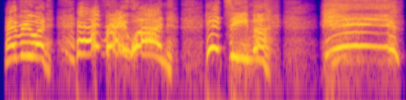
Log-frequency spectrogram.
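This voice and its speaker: A man's voice: very high voice, sing-song, measured pace, bright, forceful tone, dry recording, studio quality, heavily acted. A man voicing a timid, anxious, self-loathing young male student in an anime video game, with a thin voice and a stammering, whiny delivery. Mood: panicked.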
